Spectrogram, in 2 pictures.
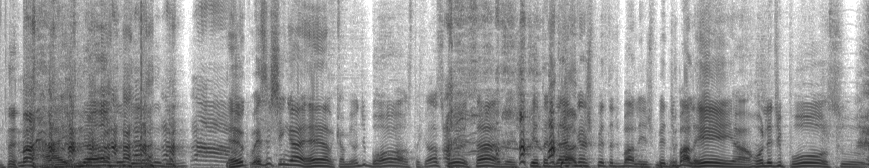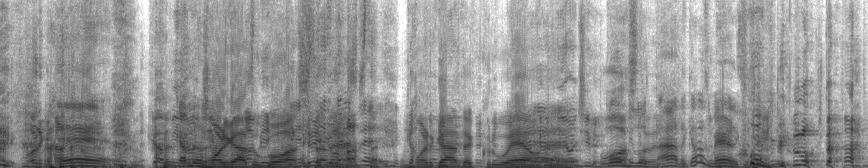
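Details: Adult man with Tourette syndrome since childhood; vocal tics present during speech, which he says he used to hold back and now lets out more.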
